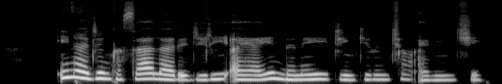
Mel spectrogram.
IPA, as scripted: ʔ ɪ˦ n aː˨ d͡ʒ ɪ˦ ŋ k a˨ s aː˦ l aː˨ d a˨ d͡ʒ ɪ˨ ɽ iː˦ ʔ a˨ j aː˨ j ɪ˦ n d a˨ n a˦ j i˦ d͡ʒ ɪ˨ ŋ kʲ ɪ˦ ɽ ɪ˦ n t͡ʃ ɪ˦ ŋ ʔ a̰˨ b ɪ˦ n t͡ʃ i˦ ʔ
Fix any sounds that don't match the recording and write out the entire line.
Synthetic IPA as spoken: ʔ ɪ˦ n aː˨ d͡ʒ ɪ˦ ŋ k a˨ s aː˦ l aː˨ d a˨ d͡ʒ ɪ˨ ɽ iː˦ ʔ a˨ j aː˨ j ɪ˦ n d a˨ n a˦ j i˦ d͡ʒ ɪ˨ ŋ kʲ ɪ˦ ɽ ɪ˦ n t͡ʃ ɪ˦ ŋ ʔ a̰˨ b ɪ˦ n t͡ʃ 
